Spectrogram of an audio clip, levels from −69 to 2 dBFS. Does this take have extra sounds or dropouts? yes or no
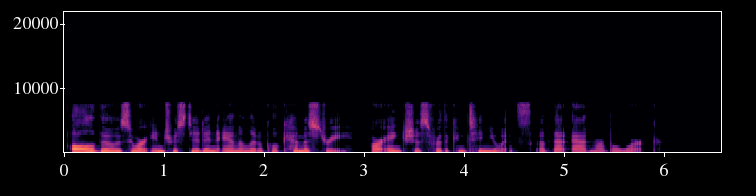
no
